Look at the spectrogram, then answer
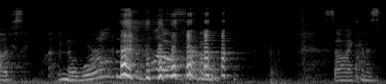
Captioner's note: laughs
